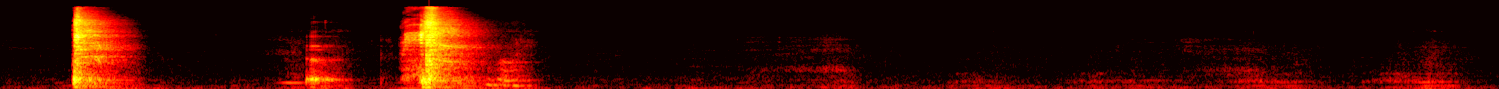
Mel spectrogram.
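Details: Person doing a deliberate sneezing and nose-blowing challenge; two sharp, explosive sneezes a few seconds apart, the second with a trailing breathy release: sneeze.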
